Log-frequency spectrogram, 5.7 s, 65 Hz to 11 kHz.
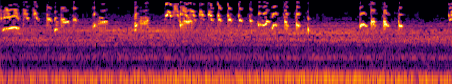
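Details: Female and male bald eagles at their Southwest Florida nest, 28 November 2022, giving alarm calls after an owl strike knocked the female from her perch; rapid high squeaky chittering, piping notes tumbling continuously in uneven bursts over steady low rumble.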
